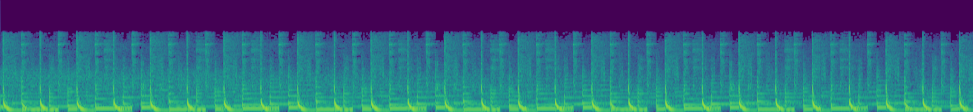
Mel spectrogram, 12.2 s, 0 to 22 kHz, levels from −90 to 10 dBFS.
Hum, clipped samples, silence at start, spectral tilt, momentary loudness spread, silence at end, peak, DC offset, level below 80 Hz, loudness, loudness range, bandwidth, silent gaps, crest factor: none; under 0.1%; 0 s; -6 dB/octave; 2 LU; 0 s; 0 dBFS; under 0.1%; -20 dBFS; -16 LUFS; 1 LU; 8 kHz; none; 14 dB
